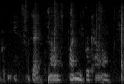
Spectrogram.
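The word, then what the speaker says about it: Berkano: Okay, now find Burkano. Or Burkana, as it says. There's some variations with rune pronunciation, but they're all the same runes. It's just different dialects, different times.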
